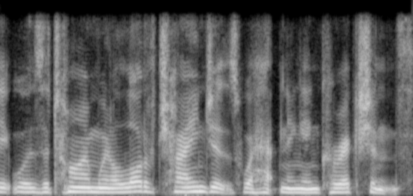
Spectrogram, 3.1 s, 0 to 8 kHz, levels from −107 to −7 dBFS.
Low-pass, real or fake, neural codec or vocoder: 7.2 kHz; real; none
